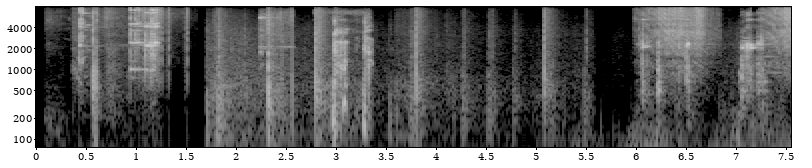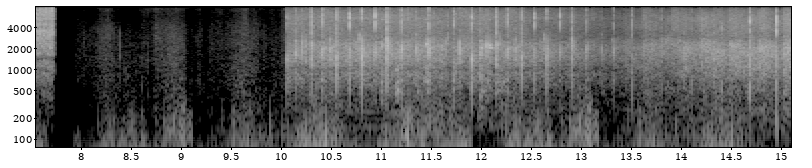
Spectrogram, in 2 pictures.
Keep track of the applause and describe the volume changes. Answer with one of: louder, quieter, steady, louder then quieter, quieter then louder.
quieter then louder.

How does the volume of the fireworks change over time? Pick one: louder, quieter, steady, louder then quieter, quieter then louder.
quieter then louder.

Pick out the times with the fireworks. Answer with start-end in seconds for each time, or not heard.
0.1-7.8.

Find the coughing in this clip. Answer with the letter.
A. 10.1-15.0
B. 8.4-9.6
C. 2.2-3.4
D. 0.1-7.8
C.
